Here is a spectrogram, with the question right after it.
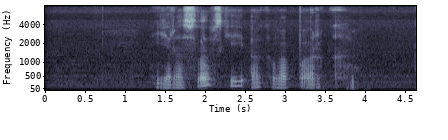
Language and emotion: Russian, sad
